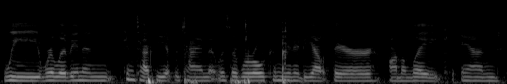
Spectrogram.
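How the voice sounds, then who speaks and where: A woman's voice: fairly low pitch, monotone, brisk. A woman in her thirties who grew up in Hawaii, a podcast guest who tells her story in a bubbly way and laughs often. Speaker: tourism director, guest. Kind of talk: casual podcast conversation. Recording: faint background noise.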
